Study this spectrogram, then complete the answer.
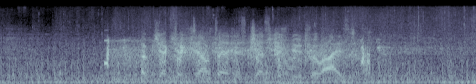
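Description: A young man speaks into a headset microphone with animation.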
